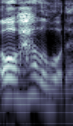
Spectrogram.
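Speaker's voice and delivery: big cartoon movie ogre voice. Explaining the ogre meme voice to the other speaker: Shrek ogre voice. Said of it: "the Shrek".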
